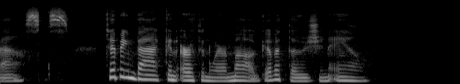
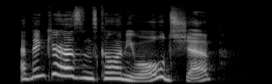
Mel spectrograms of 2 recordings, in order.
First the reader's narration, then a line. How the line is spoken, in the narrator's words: Laura laughs from the next log over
